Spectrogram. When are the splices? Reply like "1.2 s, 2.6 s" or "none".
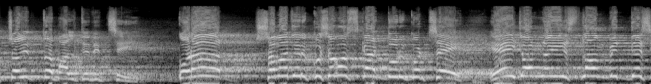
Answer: none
